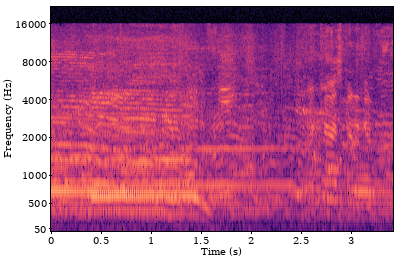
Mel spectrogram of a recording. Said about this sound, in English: There is this guy, there is a guy who's yelling, a Trump protester that is yelling in the middle of the protest. He's now getting booed.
